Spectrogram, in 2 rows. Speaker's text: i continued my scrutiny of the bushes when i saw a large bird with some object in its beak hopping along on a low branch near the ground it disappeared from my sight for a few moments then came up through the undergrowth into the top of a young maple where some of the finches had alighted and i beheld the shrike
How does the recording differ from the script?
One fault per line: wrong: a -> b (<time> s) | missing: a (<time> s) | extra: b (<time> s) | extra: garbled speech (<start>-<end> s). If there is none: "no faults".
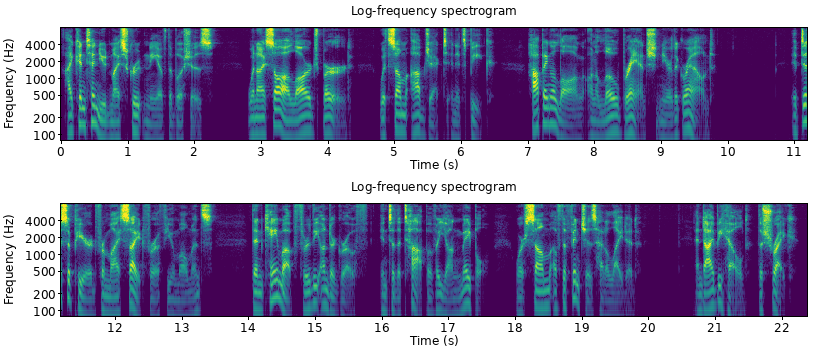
no faults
